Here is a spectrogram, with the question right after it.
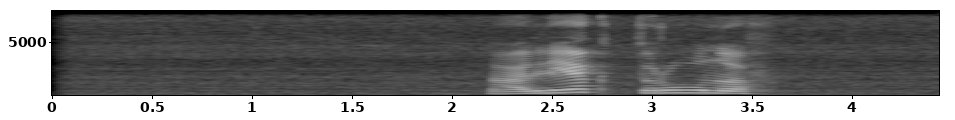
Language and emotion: Russian, neutral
